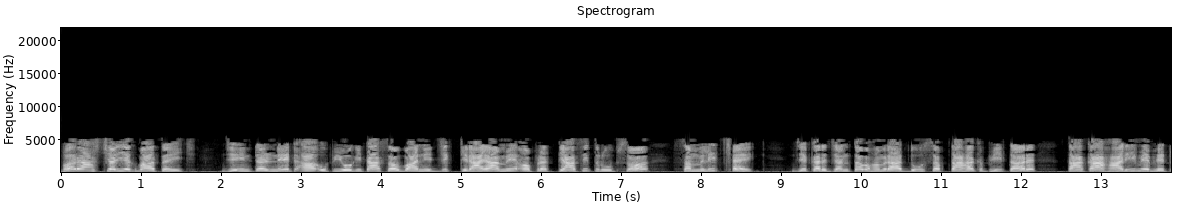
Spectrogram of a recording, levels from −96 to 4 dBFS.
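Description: Heavy AAC compression, likely at a very low bitrate of around 16 kbps, strips everything above 5.1 kHz throughout, leaving the speech dull, smeared and fizzy. From 2.88 to 2.91 s, pre-echo spreads the codec's noise about 36 ms ahead of a sharp attack, so a brief hiss precedes it and softens its onset.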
